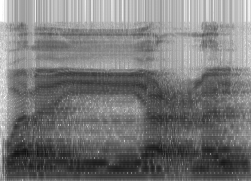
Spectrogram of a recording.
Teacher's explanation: വമൻ യഅമൽ, ഐനിൻ്റെ ഉച്ചാരണം ശ്രദ്ധിക്കുക. തൊണ്ടയുടെ മധ്യമാണ് ഐനിൻ്റെ മഖ്റജ്.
